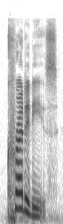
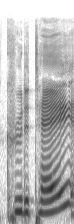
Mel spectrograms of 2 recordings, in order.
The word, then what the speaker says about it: crudité: like raw vegetables and the woman goes credit ease credit which she is trying to say crudité if you've ever heard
